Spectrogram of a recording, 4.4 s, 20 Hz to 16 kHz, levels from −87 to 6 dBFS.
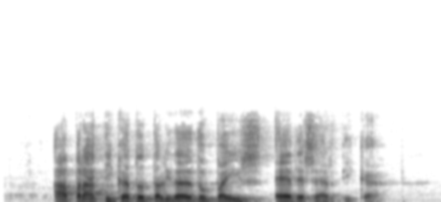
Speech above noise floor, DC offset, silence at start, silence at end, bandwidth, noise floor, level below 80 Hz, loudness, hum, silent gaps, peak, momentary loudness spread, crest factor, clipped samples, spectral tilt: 46 dB; under 0.1%; 0.55 s; 0.65 s; 7.2 kHz; -62 dBFS; -58 dBFS; -16 LUFS; none; none; -2 dBFS; 16 LU; 16 dB; under 0.1%; -6.5 dB/octave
